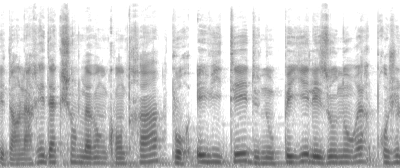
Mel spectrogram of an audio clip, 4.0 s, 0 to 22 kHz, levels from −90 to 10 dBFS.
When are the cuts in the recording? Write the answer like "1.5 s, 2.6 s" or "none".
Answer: 1.6 s

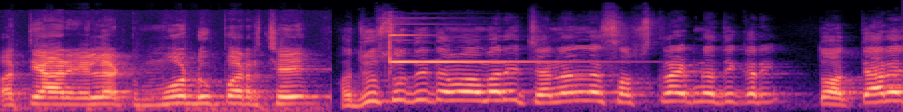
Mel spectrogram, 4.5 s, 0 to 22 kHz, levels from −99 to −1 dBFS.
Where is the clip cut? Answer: 1.7 s

